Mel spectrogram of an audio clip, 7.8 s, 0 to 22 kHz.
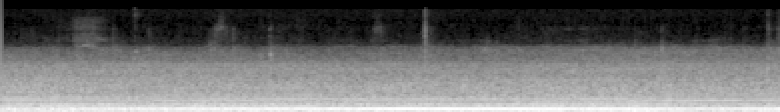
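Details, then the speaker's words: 2009 Nissan Altima 2.5 CVT at about 40–60 mph: loud steady low growl over road noise; worn driver's-side front wheel bearing, replaced along with the failing CV axle. "you might have to replace the wheel bearing if you're hearing like a real loud growling noise in your car this one was making a really loud noise at about forty to sixty miles an hour"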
